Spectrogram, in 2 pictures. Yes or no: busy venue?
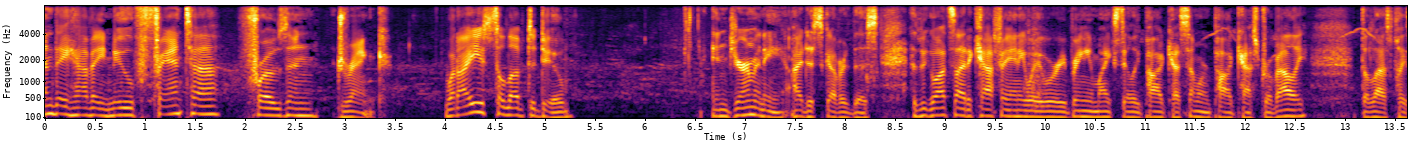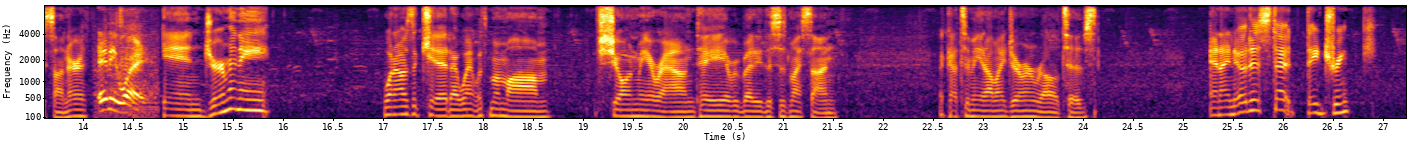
yes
